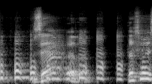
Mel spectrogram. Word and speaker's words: Zampella: Sadly, why do you keep saying Vampella? Vampella. Just I butchered the poor guy's name. God rest. Vince Vampella sounds like a professional wrestling name. Vampella. Vamp. Yeah, Zam. Yeah, let's let's stick to Zampella because dude is not here, right?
